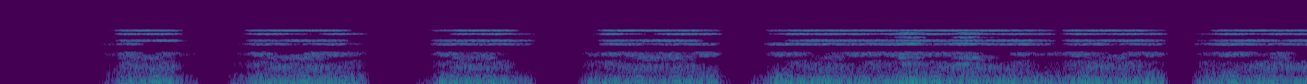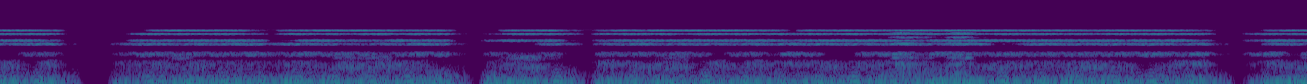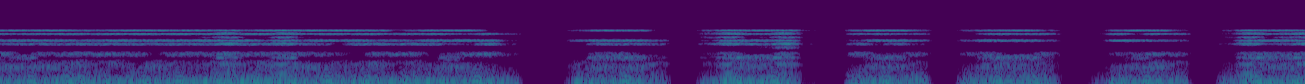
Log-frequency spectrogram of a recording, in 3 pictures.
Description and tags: Experimental created by drawing patterns in windows Paint & imported into Bitmaps&Wavs; by. This sort of reminds me of the noises from Ringu when Sadako comes out of the TV set.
